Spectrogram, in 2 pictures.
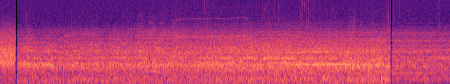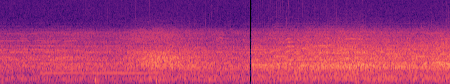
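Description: Stadium crowd noise on an old television match broadcast: a steady din of many voices. It drops abruptly about eight seconds in and comes back up sharply at fourteen seconds, where the footage is cut.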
